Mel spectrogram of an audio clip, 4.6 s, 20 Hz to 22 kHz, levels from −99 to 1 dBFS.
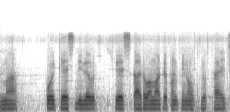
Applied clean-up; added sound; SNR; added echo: neural separator model SepFormer DNS4.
